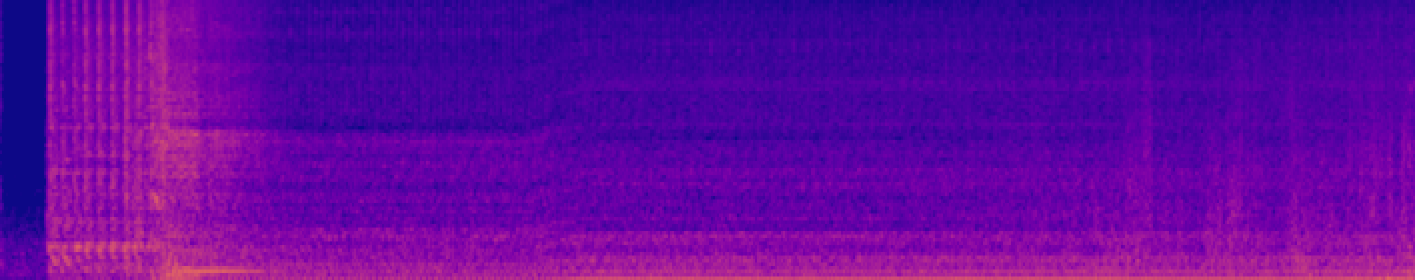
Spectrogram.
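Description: A car engine starts up and settles into a steady, low rumbling drive over snow in the video game DayZ during a snowstorm, continuing throughout.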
